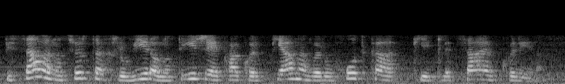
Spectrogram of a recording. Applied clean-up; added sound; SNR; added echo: none; Aircraft; 19 dB; reverberation time 0.1 s.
